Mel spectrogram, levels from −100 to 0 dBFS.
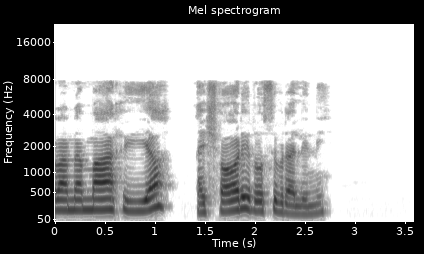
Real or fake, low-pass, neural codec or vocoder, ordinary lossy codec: real; none; none; none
